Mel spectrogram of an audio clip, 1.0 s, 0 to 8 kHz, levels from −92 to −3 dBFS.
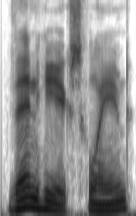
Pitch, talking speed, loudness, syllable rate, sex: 105 Hz, 175 wpm, -14 LUFS, 5.6 syllables/s, male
